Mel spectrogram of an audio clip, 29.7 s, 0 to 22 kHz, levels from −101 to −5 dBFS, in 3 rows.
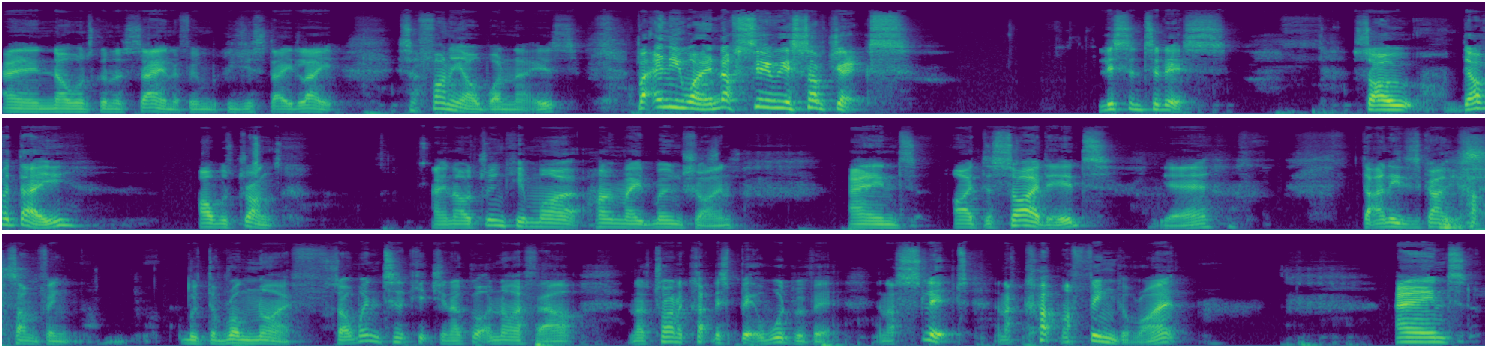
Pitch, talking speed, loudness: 140 Hz, 180 wpm, -29 LUFS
